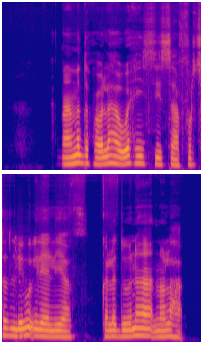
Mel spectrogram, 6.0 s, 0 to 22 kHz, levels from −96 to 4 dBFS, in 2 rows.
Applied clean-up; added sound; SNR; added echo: neural mask model DeepFilterNet 3.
